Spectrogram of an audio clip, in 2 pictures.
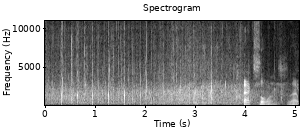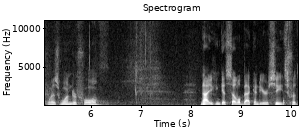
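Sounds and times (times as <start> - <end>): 
audience applause: 0.0 - 5.2
speech: 4.0 - 6.3, 8.2 - 10.1.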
